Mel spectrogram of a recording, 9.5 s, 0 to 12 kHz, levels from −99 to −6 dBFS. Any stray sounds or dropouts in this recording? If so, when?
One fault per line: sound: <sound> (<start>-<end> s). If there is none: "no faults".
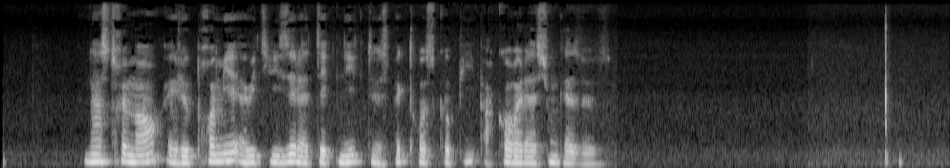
no faults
